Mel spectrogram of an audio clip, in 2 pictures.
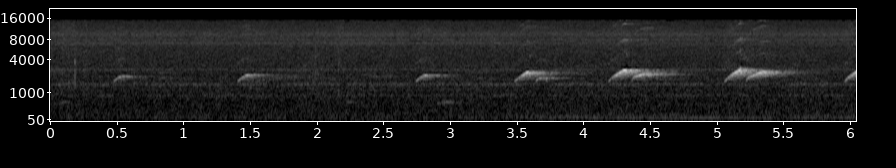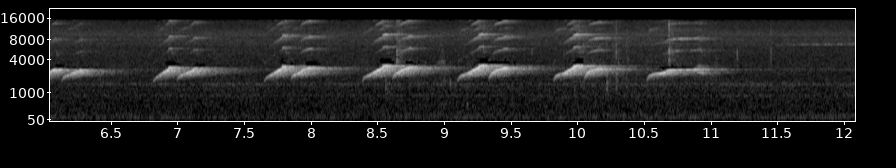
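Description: Bright-rumped attila singing: a series of about a dozen whistled notes, each a quick upslurred whistle, starting faint and spaced about a second apart, then growing louder, a little faster and slightly higher, ending abruptly near the end.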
